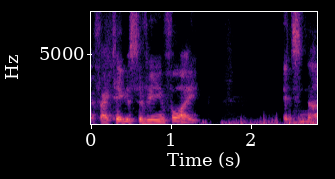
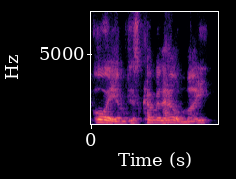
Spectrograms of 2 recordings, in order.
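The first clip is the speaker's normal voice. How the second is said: higher, louder mock Australian accent; put-on Australian; 7 semitones higher, 4 dB louder than usual. Traveller trying out Australian accent at the airport, hammed-up Australian. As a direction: lay on a hammy Australian greeting. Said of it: "I'll try that one in Australia".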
